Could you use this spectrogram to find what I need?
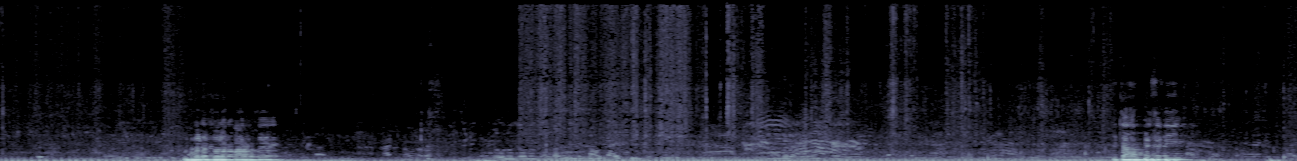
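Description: Men and children talk among themselves outdoors.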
